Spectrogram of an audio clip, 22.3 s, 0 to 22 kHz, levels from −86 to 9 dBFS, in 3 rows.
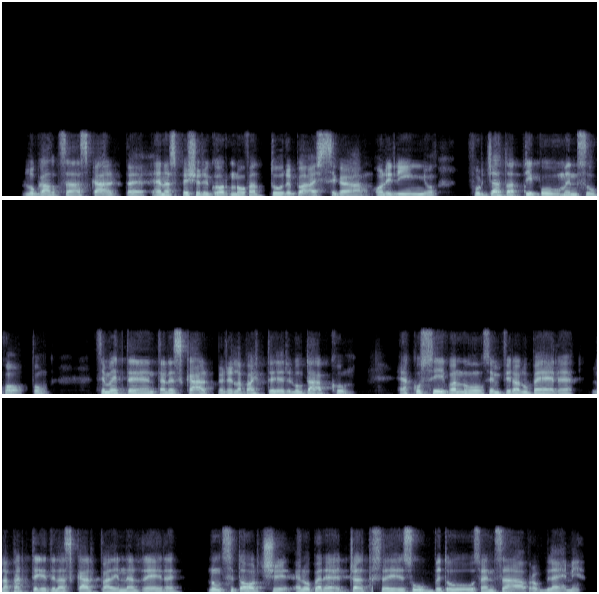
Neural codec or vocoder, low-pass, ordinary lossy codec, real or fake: codec, 16 kHz, 0.8 kbps, ZipCodec; 7.2 kHz; none; fake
